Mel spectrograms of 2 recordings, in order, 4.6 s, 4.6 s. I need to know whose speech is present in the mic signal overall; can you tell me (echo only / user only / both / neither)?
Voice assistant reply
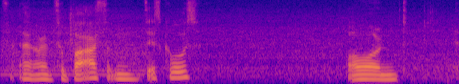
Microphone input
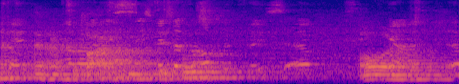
both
